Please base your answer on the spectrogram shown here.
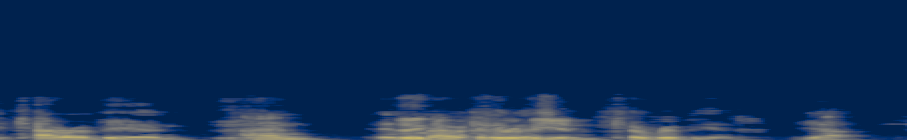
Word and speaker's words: Caribbean: Americas so bye-bye right it should be the American pronunciation and in fact we even have some big movies which have Americanized this word Caribbean oh I say the American oh sorry the Pirates of the Caribbean so I would say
